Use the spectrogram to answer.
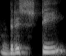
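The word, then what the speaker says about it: दृष्टि: If you pronounce slowly, then you can identify the breakpoints. Drishti. Automatically see, you will see 2 syllables.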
